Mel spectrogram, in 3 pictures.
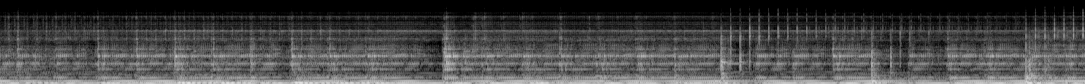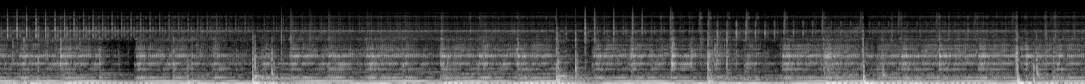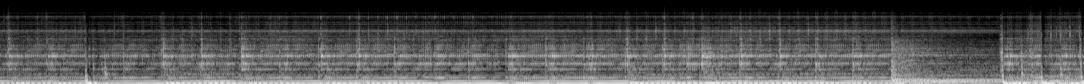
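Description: Live homemade electronic techno: a steady bass pulse under held droning tones, with scattered sharp clicks. It is played on DIY electroacoustic instruments.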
